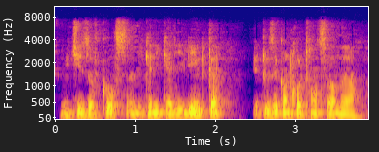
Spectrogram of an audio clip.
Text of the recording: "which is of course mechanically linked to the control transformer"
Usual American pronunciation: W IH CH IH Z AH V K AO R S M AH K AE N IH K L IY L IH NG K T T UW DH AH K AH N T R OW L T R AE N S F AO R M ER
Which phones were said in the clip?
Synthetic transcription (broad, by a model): W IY CH IH Z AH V K AO R S M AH K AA N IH K L IY L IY NG K T T UW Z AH K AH T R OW L T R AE S F AO R M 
